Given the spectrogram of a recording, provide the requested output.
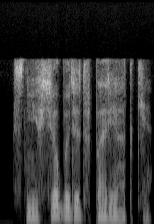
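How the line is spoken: Uncertain mutter. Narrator (Russian): пробормотал он, то ли спрашивая, то ли утверждая

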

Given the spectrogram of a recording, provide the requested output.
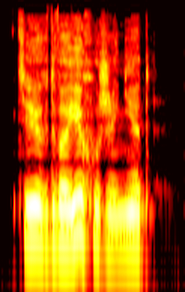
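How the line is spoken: Soothing reply. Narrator (Russian): успокаивающим тоном ответил Дамиан

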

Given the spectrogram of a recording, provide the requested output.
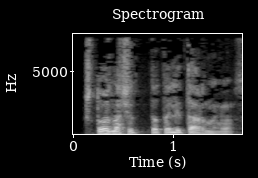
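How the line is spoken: Plain. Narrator (Russian): спросил Александр

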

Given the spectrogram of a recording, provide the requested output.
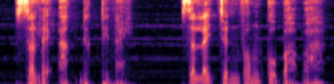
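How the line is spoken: Startled old man muttering. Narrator (Vietnamese): Ông thẳng thốt rồi lẩm bẩm

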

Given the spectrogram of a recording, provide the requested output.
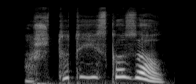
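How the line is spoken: Bewildered, forced out. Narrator (Russian): растерянно выдавила Жасмин

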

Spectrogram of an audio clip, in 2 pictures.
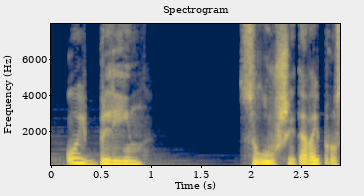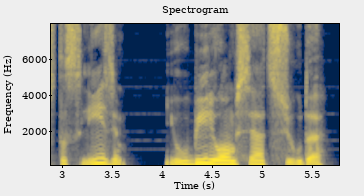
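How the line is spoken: Grumbling mutter. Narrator (Russian): пробурчал Джереми

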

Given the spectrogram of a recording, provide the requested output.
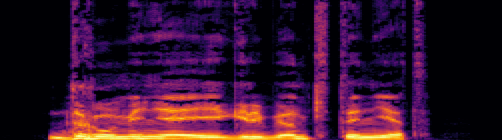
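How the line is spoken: Laughing. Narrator (Russian): засмеялся Шатов

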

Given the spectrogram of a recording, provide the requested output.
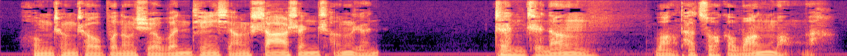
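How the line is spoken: Sighing. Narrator (Chinese): 崇祯叹息了一声说

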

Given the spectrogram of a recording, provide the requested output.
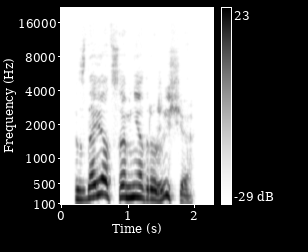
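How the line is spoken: Nervous chuckle. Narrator (Russian): нервно хохотнул профессор оккультных наук

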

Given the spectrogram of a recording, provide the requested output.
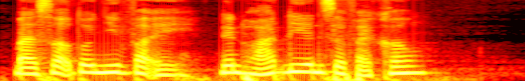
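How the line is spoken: Sneering. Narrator (Vietnamese): Tôi cười nhạt

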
